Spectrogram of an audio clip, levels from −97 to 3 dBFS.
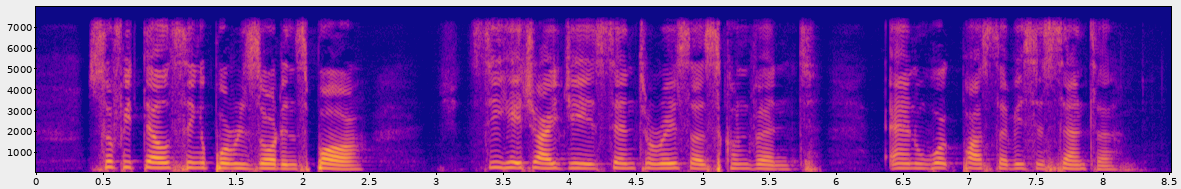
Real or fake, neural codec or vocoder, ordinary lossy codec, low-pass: fake; codec, 16 kHz, 16 kbps, FreqCodec, larger model; none; 7.2 kHz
